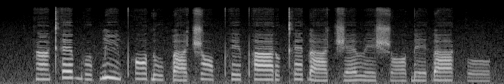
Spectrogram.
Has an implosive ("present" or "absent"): present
